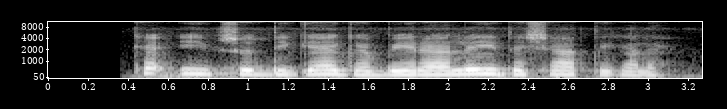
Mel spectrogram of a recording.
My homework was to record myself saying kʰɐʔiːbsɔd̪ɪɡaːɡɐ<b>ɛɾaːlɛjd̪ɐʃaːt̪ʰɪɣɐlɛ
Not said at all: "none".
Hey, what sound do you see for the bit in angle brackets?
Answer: b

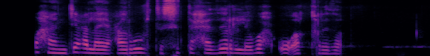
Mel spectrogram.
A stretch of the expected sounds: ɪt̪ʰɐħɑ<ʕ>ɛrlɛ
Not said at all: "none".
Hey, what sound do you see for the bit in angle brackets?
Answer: ð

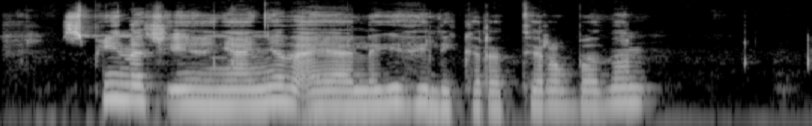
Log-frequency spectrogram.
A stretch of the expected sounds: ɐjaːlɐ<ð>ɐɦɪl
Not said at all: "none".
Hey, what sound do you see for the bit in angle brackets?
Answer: ɣ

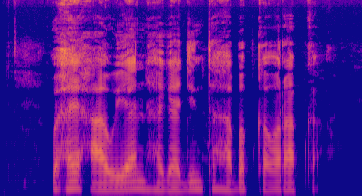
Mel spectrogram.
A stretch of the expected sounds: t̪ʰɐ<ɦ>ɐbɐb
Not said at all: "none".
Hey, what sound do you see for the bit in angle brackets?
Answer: ɦ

